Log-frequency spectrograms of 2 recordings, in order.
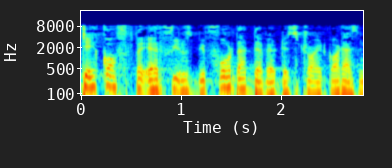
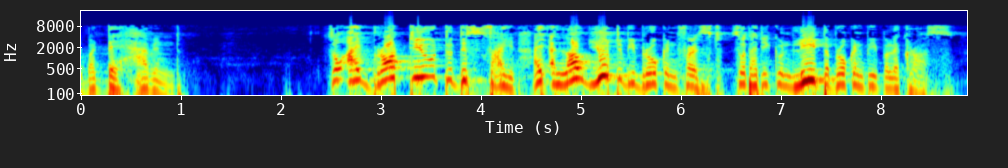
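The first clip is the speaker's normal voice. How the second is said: loud, raised, urgent preaching; preaching at full force; 5 semitones higher, 9 dB louder than usual. Real, not acted. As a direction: charge the shepherds in a ringing, loud voice.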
